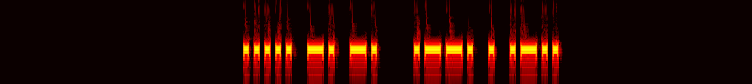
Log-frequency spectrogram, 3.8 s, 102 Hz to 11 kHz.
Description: Morse code, heard as a keyed tone, about 46 wpm, 700 Hz. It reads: 5NN PEL
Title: Ontario QSO Party Exchange 45wpm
